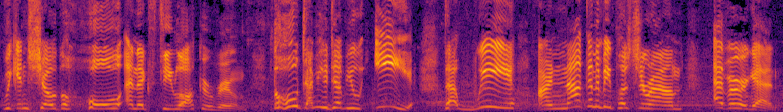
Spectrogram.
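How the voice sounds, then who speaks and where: Young female wrestler, game cutscene: vengeful, excitable, high swooping pitch. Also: normal speed, few pauses, a little hiss or hum. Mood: excited, defiant. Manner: excitable, emphatic, colloquial. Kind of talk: video game cutscene acting.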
